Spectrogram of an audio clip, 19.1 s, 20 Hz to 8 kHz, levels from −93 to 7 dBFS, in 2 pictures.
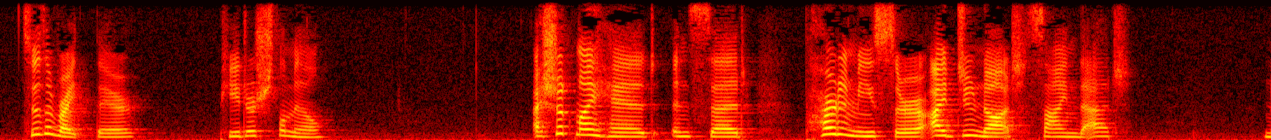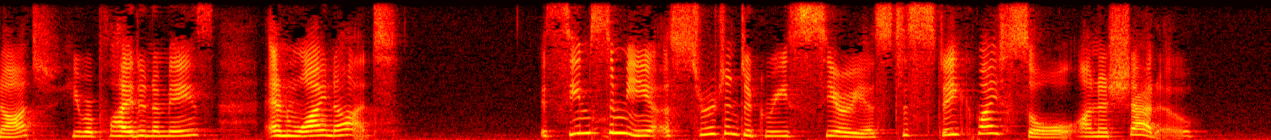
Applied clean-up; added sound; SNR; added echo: none; none; none; none.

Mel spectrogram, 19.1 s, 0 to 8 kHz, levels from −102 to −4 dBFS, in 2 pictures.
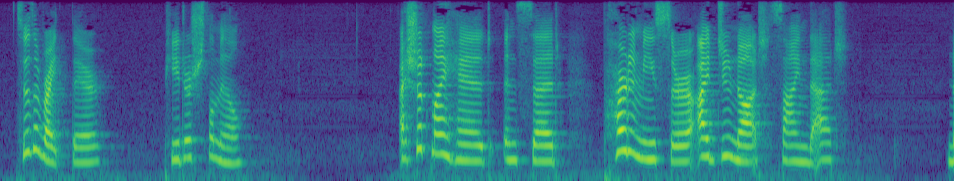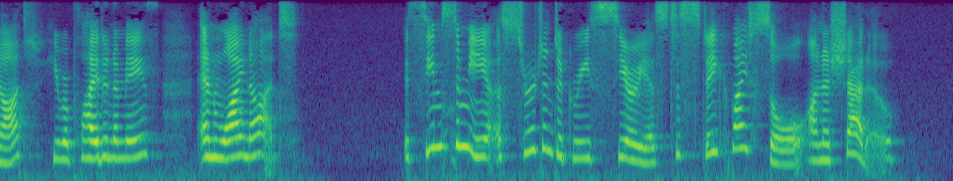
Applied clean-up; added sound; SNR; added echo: neural mask model Resemble Enhance denoiser.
